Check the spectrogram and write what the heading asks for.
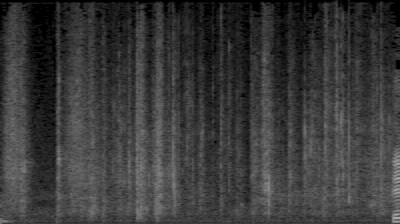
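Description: Aluminium foil crinkling irregularly as hands roll up and crimp the ends of a foil packet.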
